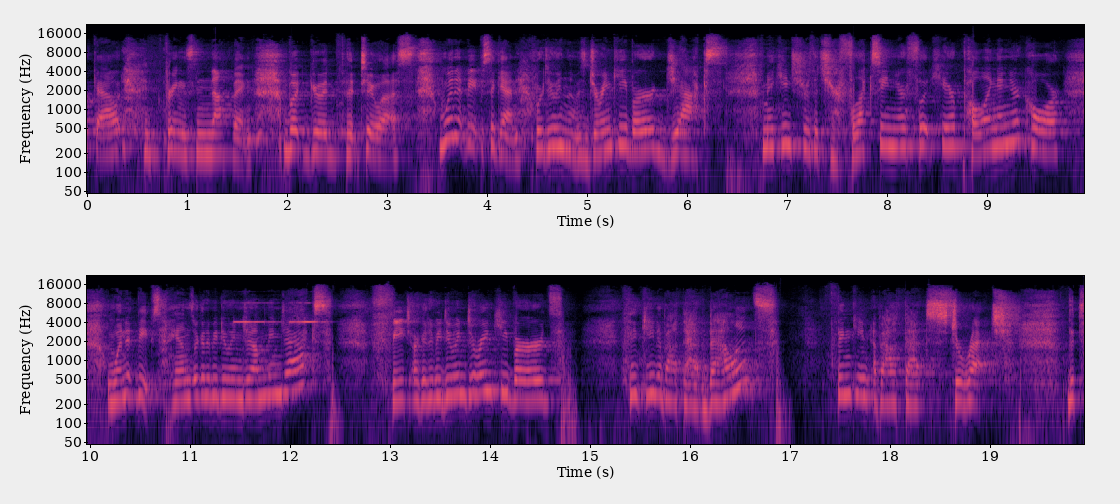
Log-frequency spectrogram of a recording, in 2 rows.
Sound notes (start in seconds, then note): 11.4 timer beeps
